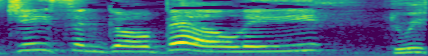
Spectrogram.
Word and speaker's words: Gobeli: new guest, it's Jason Gobeli. Do we say it right? Yeah, you said it right. It's almost like the chocolate. Wait. Oh, it's like Gobeli. Right there. Gobeli. Oh, Gobeli.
